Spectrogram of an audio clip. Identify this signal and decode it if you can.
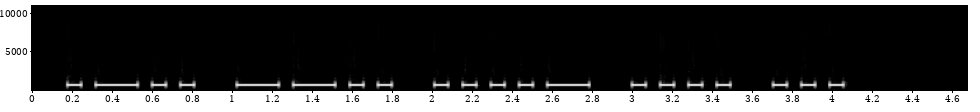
Morse code, heard as a keyed tone, about 17 wpm, 700 Hz. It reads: LZ4HS
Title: DXCC-100 Call Signs - 5 Characters - Repeated 3x - 17wpm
